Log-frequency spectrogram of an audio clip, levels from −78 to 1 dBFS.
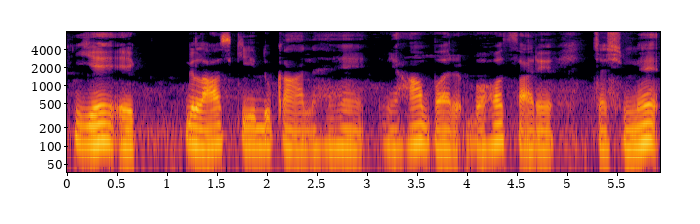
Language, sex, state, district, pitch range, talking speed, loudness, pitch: Hindi, male, Punjab, Pathankot, 90-110 Hz, 110 wpm, -18 LUFS, 95 Hz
